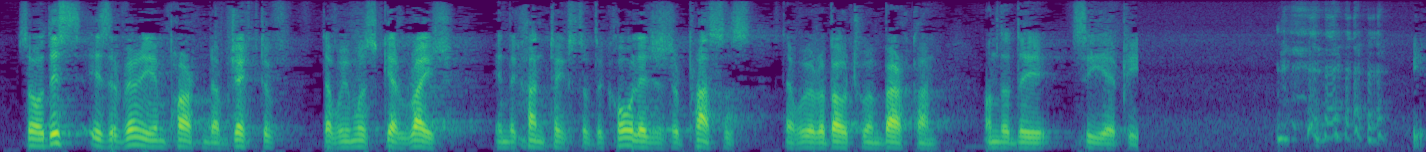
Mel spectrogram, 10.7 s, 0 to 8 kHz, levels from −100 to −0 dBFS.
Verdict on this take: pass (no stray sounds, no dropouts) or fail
fail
